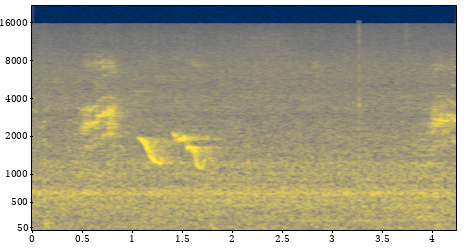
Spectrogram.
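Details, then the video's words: Eurasian golden oriole song from several birds in western Poland: one brief fluty phrase of two slurred whistles, preceded and followed by faint rougher, higher notes, against constant low background noise. "Pirolgesang von mehreren Tieren - Vogelstimme Pirol (Oriolus oriolus)"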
